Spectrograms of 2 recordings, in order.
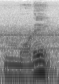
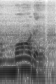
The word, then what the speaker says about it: moré: golpe de fuerte desde el golpe de voz lo lleva en la segunda sílaba se produce moré no more' algunos temores como estamos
